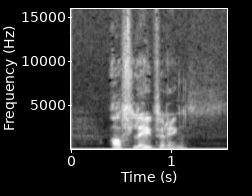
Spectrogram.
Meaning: 1. delivery 2. issue (of a periodical) 3. episode, instalment (e.g. of a series)
- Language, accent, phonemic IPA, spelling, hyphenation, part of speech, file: Dutch, Netherlands, /ˈɑfˌleːvərɪŋ/, aflevering, af‧le‧ve‧ring, noun, Nl-aflevering.ogg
